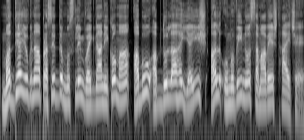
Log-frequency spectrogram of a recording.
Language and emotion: Gujarati, neutral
